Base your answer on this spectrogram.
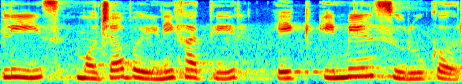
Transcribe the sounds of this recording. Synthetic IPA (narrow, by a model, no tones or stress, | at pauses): pliːd͡zməd͡ʑabʱəjɳ̃ikʰat̪iːɾ | ekimelsuɾukəɾ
